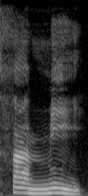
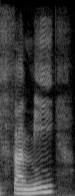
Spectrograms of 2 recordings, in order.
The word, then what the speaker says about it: famille: You have family, which is famille. Many people pronounce this incorrectly. So daughter is fille, family, famille. I double L is a E sound.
